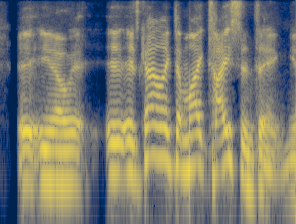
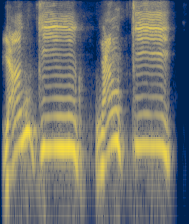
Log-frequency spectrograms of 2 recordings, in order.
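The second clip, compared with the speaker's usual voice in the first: high singsong call of Yankee; mock Filipino call; 12 semitones higher, much slower than usual. Guest imitates locals calling him a Yankee. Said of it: "they would say something in their".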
